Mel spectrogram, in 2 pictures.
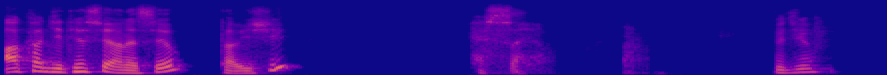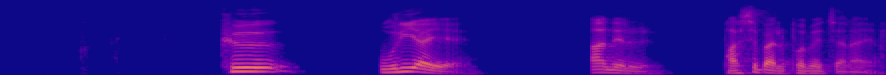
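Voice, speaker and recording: Pastor guy preaching, chatty, lots of rhetorical questions, animated pitch, dull dry lo-fi audio. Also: measured pace, pauses often, dry recording. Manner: conversational, rhetorical questions, colloquial. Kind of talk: sermon.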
